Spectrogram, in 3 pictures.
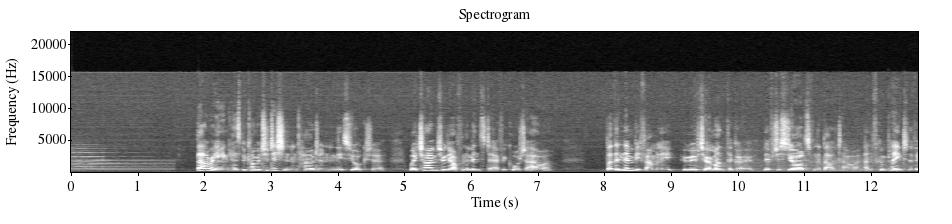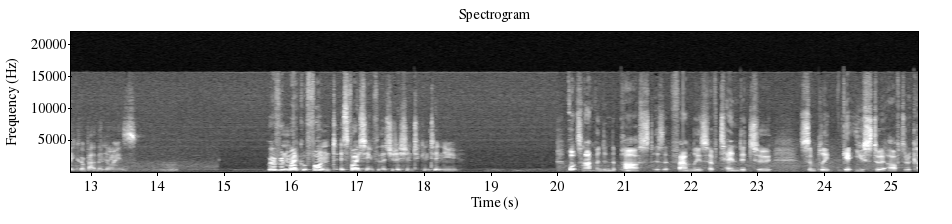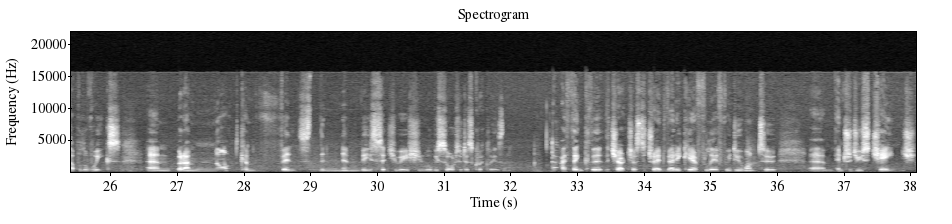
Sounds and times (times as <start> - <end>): Speech: 1.9 - 7.3, 8.0 - 13.7, 15.7 - 18.6, 20.1 - 32.0, 32.6 - 38.0.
